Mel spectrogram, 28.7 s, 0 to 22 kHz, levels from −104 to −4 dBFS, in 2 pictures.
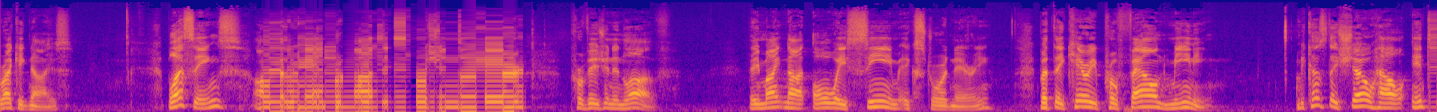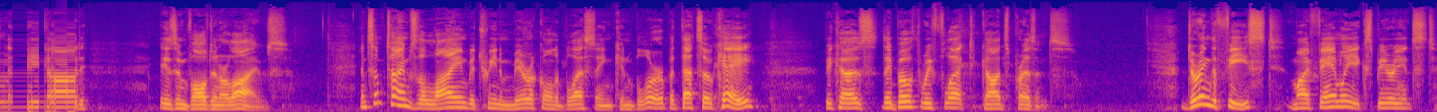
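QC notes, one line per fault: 2.61–5.25 s: robotic sound from repeated short buffers. New audio likely arrived too seldom, so a buffer of about 5 ms was looped almost continuously, imposing a rigid, metallic 188 Hz buzz.
14.29–15.15 s: robotic sound from repeated short buffers. The same likely starved playback looped that short buffer almost entirely, forcing the identical fixed 188 Hz metallic buzz onto the sound.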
